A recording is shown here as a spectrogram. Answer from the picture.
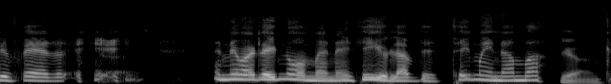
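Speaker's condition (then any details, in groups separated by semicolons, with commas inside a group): Cerebral palsy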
